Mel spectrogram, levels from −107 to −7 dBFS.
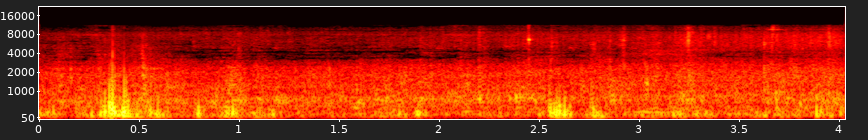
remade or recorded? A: remade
